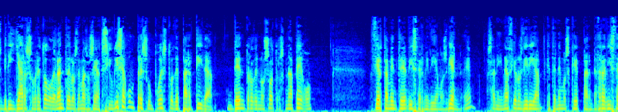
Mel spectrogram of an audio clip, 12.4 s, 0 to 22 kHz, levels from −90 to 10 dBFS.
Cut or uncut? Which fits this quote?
cut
